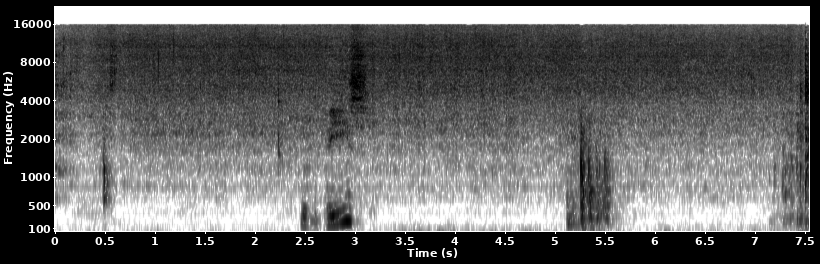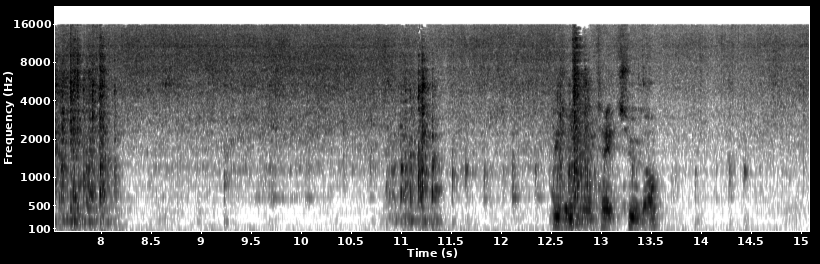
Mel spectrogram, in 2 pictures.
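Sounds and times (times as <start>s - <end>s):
food sizzling in oil in a pan: 0.0s - 15.0s
spatula scraping a pan: 7.0s - 13.0s.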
